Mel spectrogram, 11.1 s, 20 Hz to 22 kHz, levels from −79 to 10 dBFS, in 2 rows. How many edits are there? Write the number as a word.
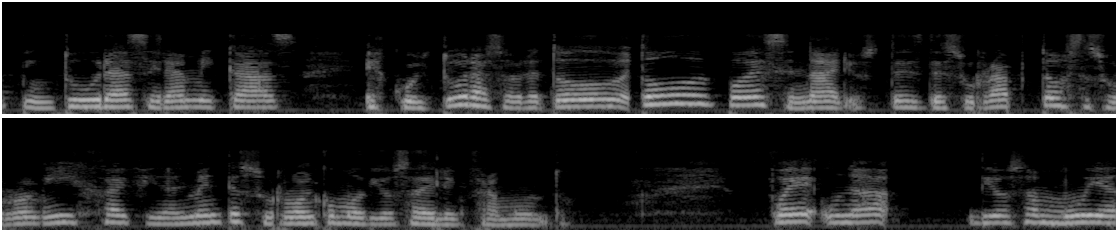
four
